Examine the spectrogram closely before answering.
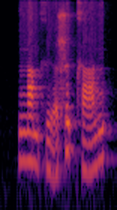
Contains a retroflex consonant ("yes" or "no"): yes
